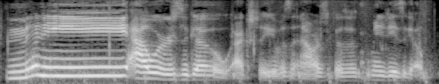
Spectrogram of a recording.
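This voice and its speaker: Slightly hoarse woman rambling through a story. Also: lowish voice, normal speed. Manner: rambling, self-correcting, laughs often. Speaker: streamer. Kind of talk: casual storytelling while gaming.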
